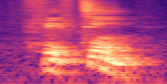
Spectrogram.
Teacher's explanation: the teen numbers, you always stress them on the second syllable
